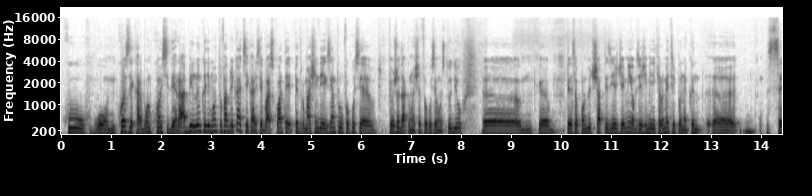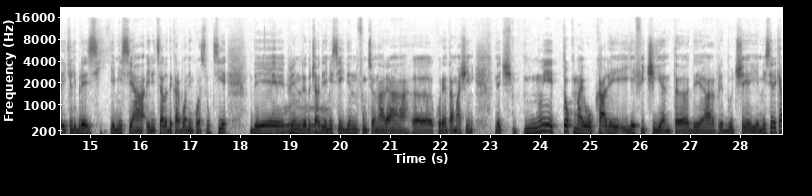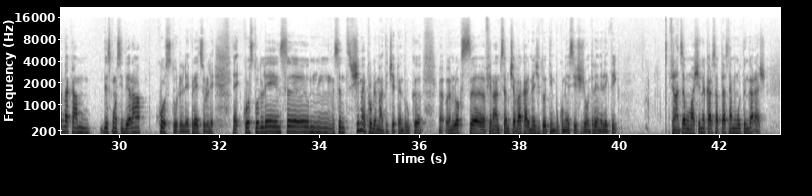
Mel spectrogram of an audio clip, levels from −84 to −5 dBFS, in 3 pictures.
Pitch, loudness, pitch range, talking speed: 125 Hz, -18 LUFS, 110-140 Hz, 145 wpm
